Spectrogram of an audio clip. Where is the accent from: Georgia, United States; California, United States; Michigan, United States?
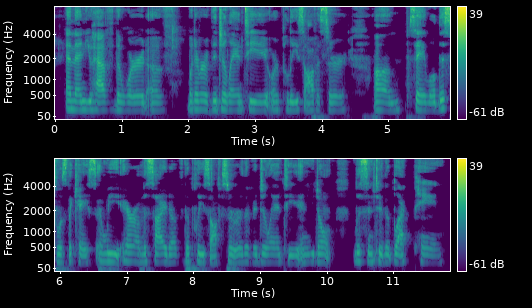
Georgia, United States; moved away as an adult; now in Washington, D.C. area, United States; I'm from Georgia. I'm born and raised, uh, the only time I've not lived in the state of Georgia was in the past two years when I moved to, um, the D C area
